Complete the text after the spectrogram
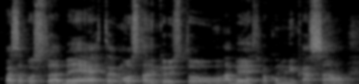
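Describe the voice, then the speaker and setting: A man's voice: deep voice, expressive, fast, fairly bright tone, roomy sound, a little hiss or hum. A man with a Brazilian Portuguese accent co-hosting a nutrition podcast, summing up each point and moving on to the next topic. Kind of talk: casual podcast discussion.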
